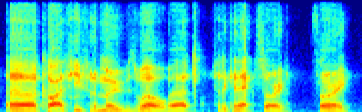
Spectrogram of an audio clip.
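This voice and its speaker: Fast-talking, bright-voiced man. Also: mid-range voice, level tone. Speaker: podcast co-host. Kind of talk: casual gaming chat.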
